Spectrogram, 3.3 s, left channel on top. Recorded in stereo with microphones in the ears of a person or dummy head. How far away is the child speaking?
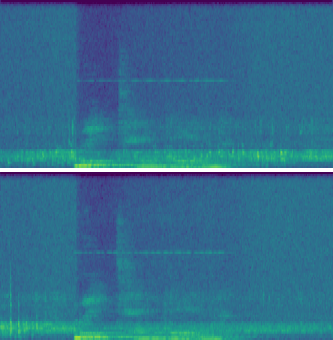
About 3 m.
